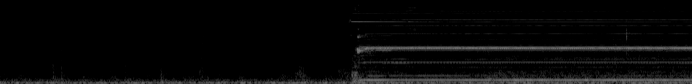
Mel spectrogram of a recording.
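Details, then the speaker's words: 1979 Porsche 911SC with a no-start after an ignition upgrade. Engine off, fuel pump switched on to check for 35–40 psi fuel pressure, and a sudden steady high squeal appears and holds. That squeal shouldn't be there, pointing to a fuel injector leaking down. "so it looks like we got an injector leaking down so we're gonna go check those out yeah you're not supposed to hear that squeal when you just turn the fuel pump on"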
